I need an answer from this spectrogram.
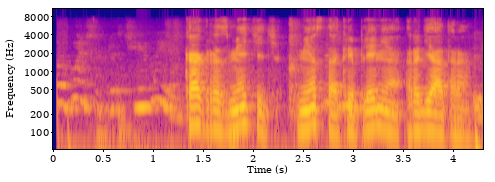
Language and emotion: Russian, neutral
